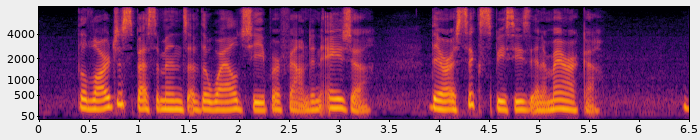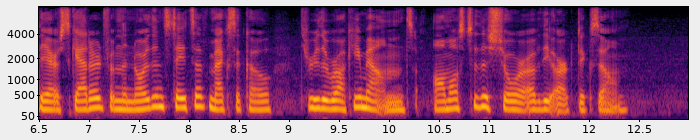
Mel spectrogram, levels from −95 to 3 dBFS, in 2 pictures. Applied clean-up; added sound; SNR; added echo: none; none; none; none.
